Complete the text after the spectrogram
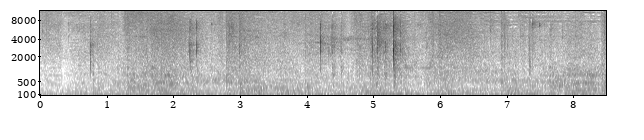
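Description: Game spell effects crack and zap in short bursts.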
